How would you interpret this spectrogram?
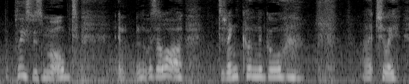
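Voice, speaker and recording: Actress playing young glasgow woman, grunge band type, highish voice, chatty and blunt but shaken, bit of background noise. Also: a little mellow, close to an everyday voice. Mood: wry, blunt. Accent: Glasgow Scottish. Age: young adult. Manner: colloquial, halting, rambling. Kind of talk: naturalistic radio drama acting.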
